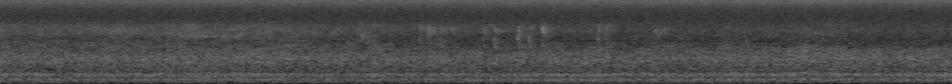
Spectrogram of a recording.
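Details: Bees buzzing in a thick, continuous drone, a steady low hum layered in bands without pause, with faint brief flickers of higher wing noise drifting above the steady murmur.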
